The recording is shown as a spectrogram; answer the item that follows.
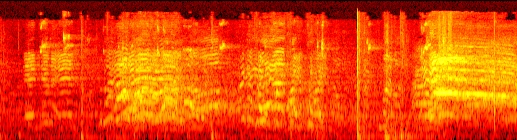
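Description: A volleyball rally on an indoor hardwood court: a sharp ball strike about a second in, players calling out over crowd voices, two more sharp hits of the ball near the end, then a burst of shouting and cheering as the point is won.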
